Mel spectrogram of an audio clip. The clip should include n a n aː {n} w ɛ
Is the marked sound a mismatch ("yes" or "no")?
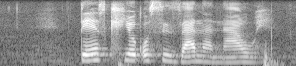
yes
